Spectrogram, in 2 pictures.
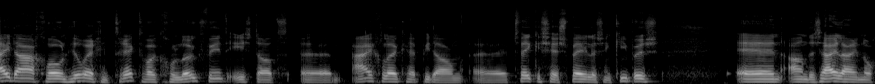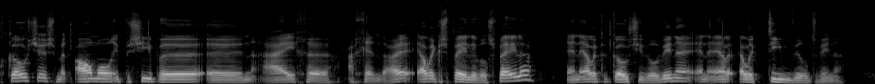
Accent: De Meern, Utrecht, Netherlands; born there; Goh, mijn eerste scheidsrechtersvak, regio Utrecht. Ik ben geboren in de Meren.

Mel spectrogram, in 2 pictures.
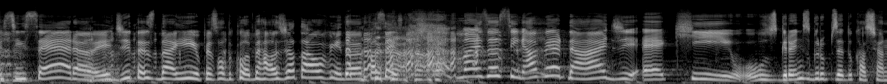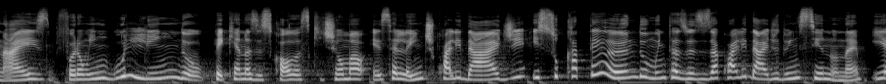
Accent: São Paulo, Brazil; also born or lived in Campinas; Eu sou de São Paulo, mas à época eu morava em Campinas e fiz faculdade lá.

